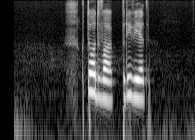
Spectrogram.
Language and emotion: Russian, neutral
